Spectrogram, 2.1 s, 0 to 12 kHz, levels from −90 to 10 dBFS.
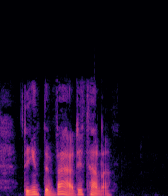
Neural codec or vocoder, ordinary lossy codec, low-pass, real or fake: none; AAC, 64 kbps; 7.2 kHz; real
